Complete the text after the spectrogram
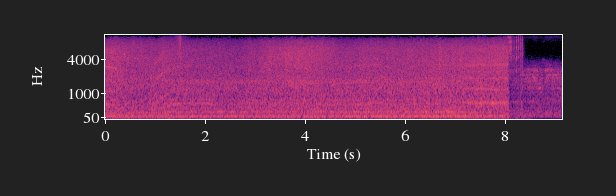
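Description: A ship's engines rumble steadily.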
